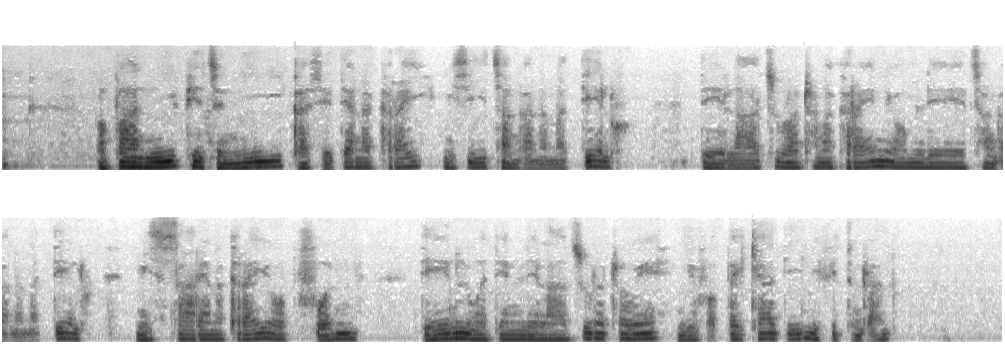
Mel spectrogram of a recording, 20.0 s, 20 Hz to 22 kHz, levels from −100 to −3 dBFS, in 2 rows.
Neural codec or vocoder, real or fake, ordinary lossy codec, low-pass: autoencoder, 48 kHz, 128 numbers a frame, DAC-VAE, trained on Japanese speech; fake; AAC, 24 kbps; 19.8 kHz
